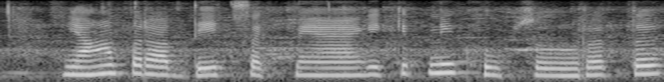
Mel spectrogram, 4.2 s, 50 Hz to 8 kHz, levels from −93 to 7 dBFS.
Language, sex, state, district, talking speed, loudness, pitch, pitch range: Hindi, female, Chandigarh, Chandigarh, 130 wpm, -16 LUFS, 240 Hz, 225-265 Hz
